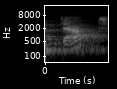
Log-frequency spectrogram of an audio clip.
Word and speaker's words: debt: that that oh no there's a b silent b here i know i know um again i'd have to search out why that exists in there um you have a debt you have to pay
